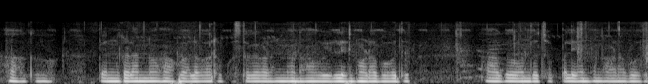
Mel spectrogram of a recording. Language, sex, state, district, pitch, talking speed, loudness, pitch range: Kannada, male, Karnataka, Chamarajanagar, 140 Hz, 110 wpm, -16 LUFS, 140-145 Hz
